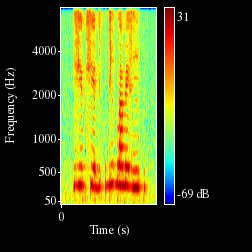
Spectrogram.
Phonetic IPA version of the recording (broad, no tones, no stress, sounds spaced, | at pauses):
zʲ ɛ p sʲ ɛ d | d i ɡʷ a ɳ e z ĩ p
